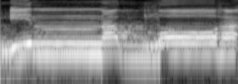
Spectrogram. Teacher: Maka cara pembacaannya itu harus digunakan. Jadi harus ditahan sebentar dan suara nunnya itu masuk ke rongga hidung. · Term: nun syiddah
